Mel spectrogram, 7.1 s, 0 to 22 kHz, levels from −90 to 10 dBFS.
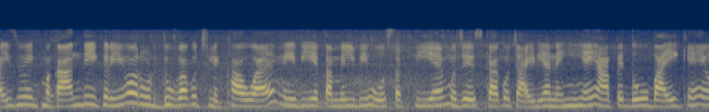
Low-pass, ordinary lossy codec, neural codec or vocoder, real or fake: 7.2 kHz; none; none; real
